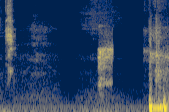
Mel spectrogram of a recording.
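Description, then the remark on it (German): Three quick nasal sniffles with short pauses between them; the first two are light and the last is a louder, wetter snuffle through the nose. “Ich muss mal kurz schniefen.”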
